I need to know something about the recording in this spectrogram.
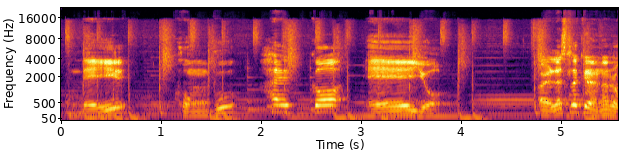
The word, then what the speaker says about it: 거예요: I don't know why we do this, but we instead say 할 거예요. So I know this says 예, but then we just pronounce it like 에.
